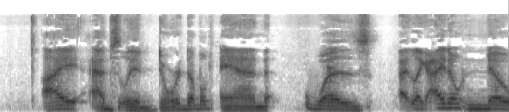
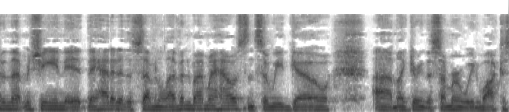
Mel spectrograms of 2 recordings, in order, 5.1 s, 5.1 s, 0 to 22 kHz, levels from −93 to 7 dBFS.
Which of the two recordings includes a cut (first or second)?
first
